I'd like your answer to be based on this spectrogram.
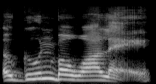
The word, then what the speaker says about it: Ogunbowale: I didn't even say it right. And I said it right so many times. Ogunbowale. It's so phonetic. I love it. It's how you spell it. It's how you say it.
